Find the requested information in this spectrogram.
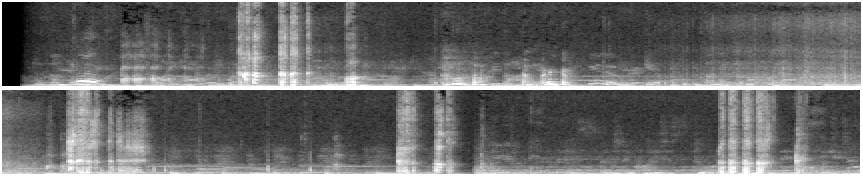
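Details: Child fakes coughing for sympathy: several short, forced coughs among talking and laughter, with background music.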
